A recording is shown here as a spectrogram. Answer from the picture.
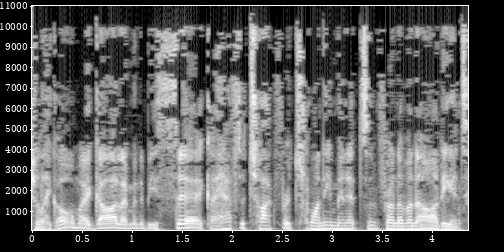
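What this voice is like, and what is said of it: Imitates a panicky young person. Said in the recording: “That is an awesome impersonation of a millennial.”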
